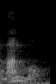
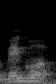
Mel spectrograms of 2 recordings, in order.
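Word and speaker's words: mango: 망고가 안 열린다고 해봐 망고 망고가 아니고 맹고 맹고 이거 말레이시아를 갔는데 사던 때을 방문했는데 아 그음 사더니 그러시더라고요 아 뭐 제가 아 만보네 했더 막 어 너 맹고 맹고 그러더라고요 맹고랍니다 맹고 원래 발음은 맹고 맹고 망고가 아니거 망고가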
